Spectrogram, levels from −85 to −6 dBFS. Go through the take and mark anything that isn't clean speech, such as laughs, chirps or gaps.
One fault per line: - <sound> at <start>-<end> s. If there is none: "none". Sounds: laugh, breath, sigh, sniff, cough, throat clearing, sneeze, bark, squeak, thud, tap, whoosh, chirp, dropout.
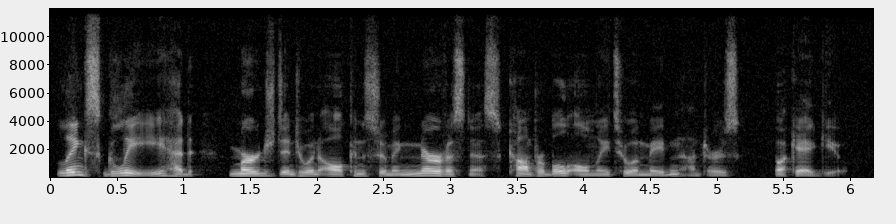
none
